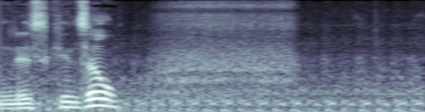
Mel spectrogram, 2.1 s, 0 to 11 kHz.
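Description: Single-cylinder Yamaha R15 V2 motorcycle engine idling steadily, with a short hiss about a second in.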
